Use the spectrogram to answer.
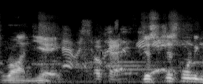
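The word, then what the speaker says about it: Rainier: way if you're drinking the beer it's it's pronounced Ron yay okay just just want to give you that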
